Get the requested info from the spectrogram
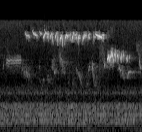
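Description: A robin sings high, thin, sweet phrases of sliding whistles and quick trills that shift in pitch, over a soft low background rumble.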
